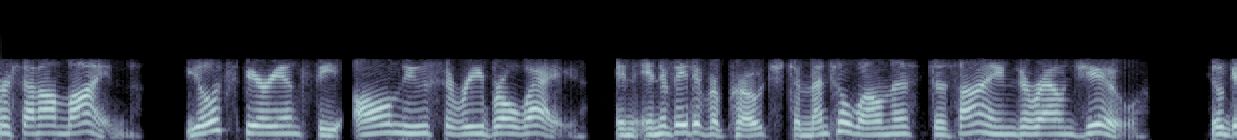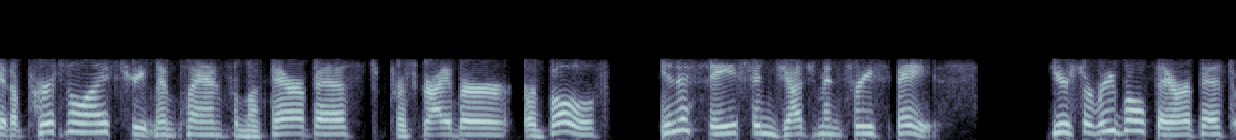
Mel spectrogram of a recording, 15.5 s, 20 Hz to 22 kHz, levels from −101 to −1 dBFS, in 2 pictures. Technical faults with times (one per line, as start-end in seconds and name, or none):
0.00-15.46 G.723.1 codec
